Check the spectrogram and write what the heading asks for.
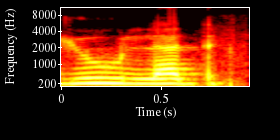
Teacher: ولم یولد، یا کے اوپر دمہ ہے، میں نے آپ کو پہلے بتایا تھا کہ ایسا واؤ جس سے پہلے والے حرف کے اوپر دمہ ہو تو اس کو واؤ مدیہ کہتے ہیں، تو یہ واؤ مدیہ ہے تو یہاں آپ نے یا کو حرکتین کرنا ہے، یا کو تھوڑا سا دو حرکہ کھینچ کر پڑھنا ہے۔ یولد، دال کے اوپر سکون ہے تو یہاں آپ نے دال کو قلقلہ کے ساتھ ادا کرنا ہے۔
